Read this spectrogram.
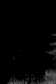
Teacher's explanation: ऋ का उच्चारण स्थान मूर्धा है।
